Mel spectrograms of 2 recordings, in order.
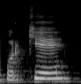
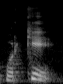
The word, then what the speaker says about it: porquê: So porquê is a word with 2 syllables. Por, que.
